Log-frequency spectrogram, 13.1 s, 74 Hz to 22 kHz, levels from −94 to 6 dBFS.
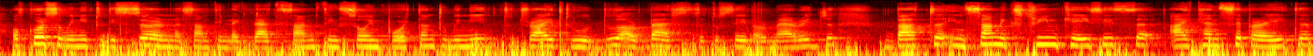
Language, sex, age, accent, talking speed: English, female, 50-69, Italian, 145 wpm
